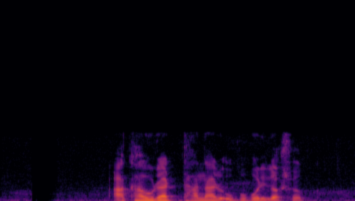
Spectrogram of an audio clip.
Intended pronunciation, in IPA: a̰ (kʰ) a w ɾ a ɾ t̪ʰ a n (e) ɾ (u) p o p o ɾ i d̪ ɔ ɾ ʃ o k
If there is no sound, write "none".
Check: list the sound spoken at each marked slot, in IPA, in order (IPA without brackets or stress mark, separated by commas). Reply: kʰ, a, u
